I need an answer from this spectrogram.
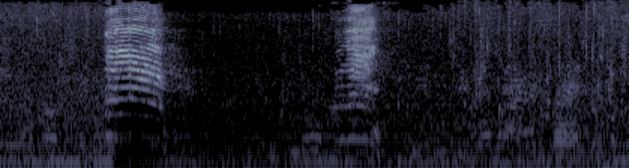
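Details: Baby sea otter Joey, a rescued pup learning to swim and dive, lets out a loud, shrill, tonal squeal lasting about a third of a second, then a shorter, softer cry, with low background hum and splashing between.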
